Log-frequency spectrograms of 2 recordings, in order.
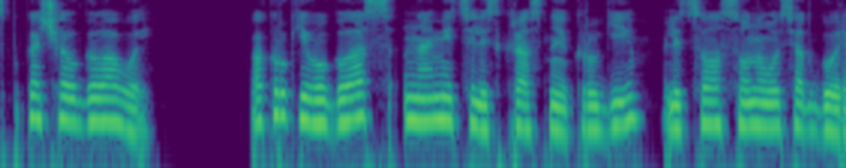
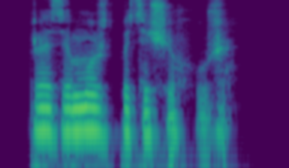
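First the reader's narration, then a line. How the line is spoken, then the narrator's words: Quiet. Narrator (Russian): тихо проговорил он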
